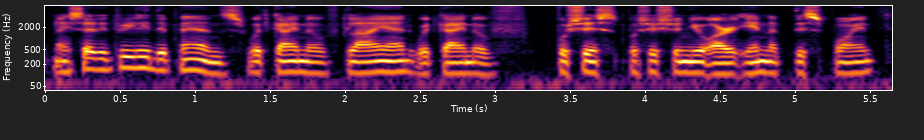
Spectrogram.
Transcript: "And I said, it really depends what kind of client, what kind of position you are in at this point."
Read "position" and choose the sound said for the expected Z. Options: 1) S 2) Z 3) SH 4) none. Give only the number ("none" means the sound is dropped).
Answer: 1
